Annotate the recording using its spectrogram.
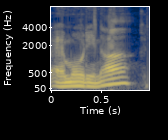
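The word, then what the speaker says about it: Amoreena: 유어성, 아모리나라고 했는데 뭐 에모리나라고 발음하는 게 좀 더 낫겠네요. 예, 유어성, 그리고 이어서 에몰이나 그리고 지금 타이니 댄서까지 예, 세곡 듣고 왔습니다.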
